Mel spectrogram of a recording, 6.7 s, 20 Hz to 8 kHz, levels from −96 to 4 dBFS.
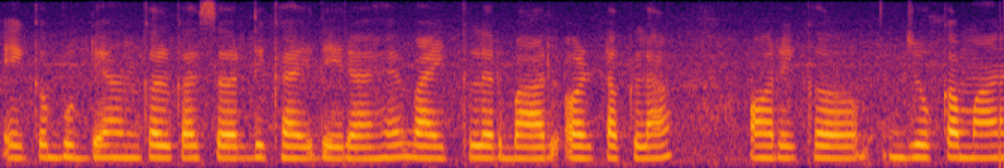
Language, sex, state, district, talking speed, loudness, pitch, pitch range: Hindi, female, Gujarat, Valsad, 180 wpm, -18 LUFS, 210 Hz, 205-220 Hz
